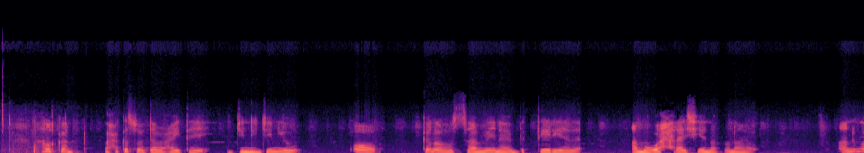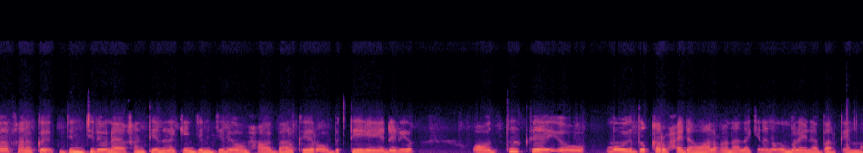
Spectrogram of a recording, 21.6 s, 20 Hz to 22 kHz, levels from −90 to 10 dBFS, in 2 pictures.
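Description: No technical faults are audible.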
